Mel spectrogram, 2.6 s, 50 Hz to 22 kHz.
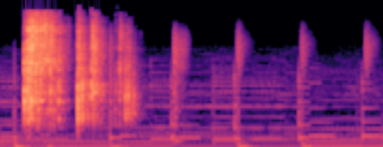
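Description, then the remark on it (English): Dice clatter across a table in a quick burst of bright, hard clicks, then settle with a few scattered, fainter taps, the roll coming to 11. No voices are heard. “I see what I need to roll then.”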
